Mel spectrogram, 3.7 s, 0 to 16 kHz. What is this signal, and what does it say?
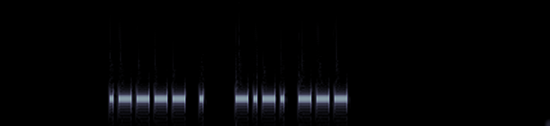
Morse code, heard as a keyed tone, about 40 wpm, 700 Hz. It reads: 1E CO
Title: Field Day Exchanges - 40wpm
